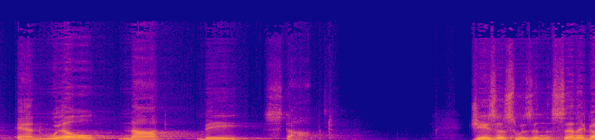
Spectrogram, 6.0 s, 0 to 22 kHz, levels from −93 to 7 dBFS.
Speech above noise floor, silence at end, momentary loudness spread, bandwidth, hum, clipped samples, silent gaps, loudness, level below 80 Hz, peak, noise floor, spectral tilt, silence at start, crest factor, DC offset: 58 dB; 0 s; 18 LU; 18 kHz; none; under 0.1%; none; -21 LUFS; -70 dBFS; -2 dBFS; -78 dBFS; -6 dB/octave; 0.15 s; 20 dB; under 0.1%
